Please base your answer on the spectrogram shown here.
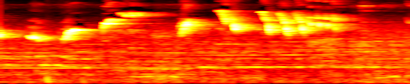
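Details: A tame, unringed male Horsfield's (Javan) bush lark sings a quick, varied run of high, sweet chirps and trills, rising and tumbling about four notes a second, with faint room hum behind.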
